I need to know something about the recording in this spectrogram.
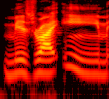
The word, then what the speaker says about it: Mizraim: of Ham's second born son whose name is pronounced misraim in Hebrew but Egypt in English this is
